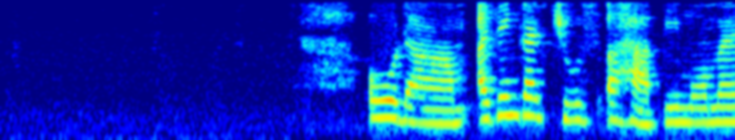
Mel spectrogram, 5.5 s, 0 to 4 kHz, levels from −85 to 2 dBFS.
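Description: At 0.52 s the speech skips ahead: about a fifth of a second was discarded and the two sides butt together with no silence, unlike a dropout's audible gap. The narrowband call sound, with nothing above 4 kHz, fits a G.711 link.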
